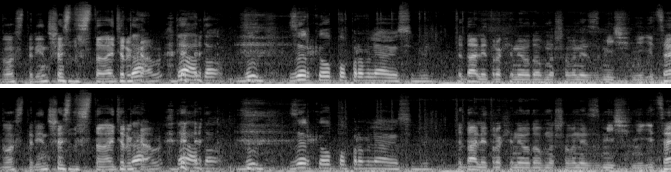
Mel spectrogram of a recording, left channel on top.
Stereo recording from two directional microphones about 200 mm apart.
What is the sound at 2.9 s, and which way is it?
Speech, 50° left (ahead or behind).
